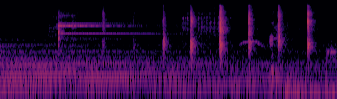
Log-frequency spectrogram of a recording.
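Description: The last chord of a jazz tune fading out on keyboard and upright bass, with a brief high ringing tone about a second in. In the last two seconds come a few sharp, irregular clicks about a third of a second apart.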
